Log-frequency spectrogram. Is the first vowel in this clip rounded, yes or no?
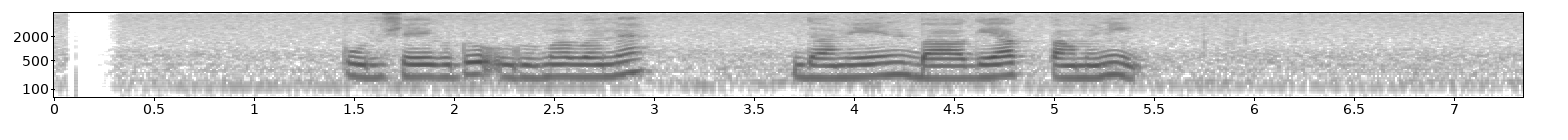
yes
